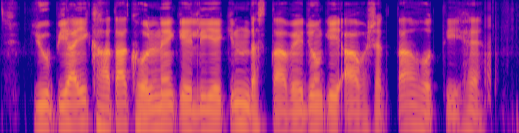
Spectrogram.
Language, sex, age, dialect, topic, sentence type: Hindi, male, 18-24, Marwari Dhudhari, banking, question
